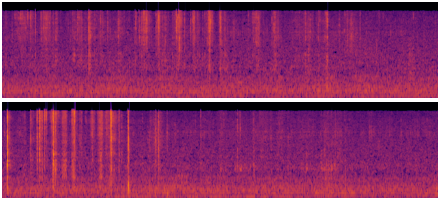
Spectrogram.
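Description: Scissors snipping through a plastic mesh net bag: a quick run of about half a dozen sharp snips midway. Before that come scattered light clicks and rustles from handling the netted packaging.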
